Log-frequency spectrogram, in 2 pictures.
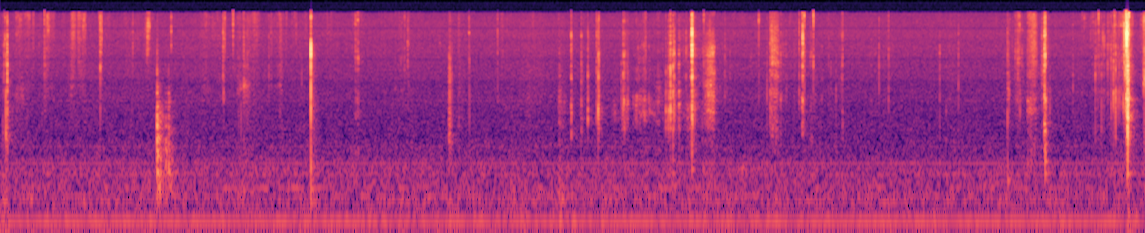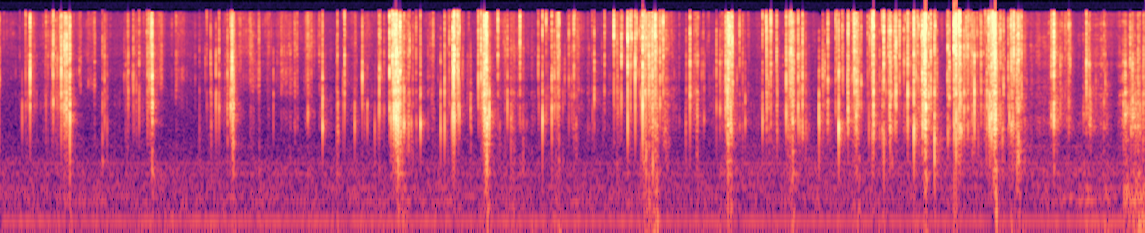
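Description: Thin clear plastic tray crinkling and crackling as soft clay cubes are pressed and pulled out of its cells, building to a dense run of crackles from about halfway on. Before that there are only a few soft clicks from small containers being handled.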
